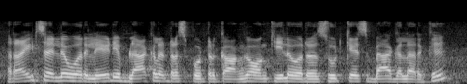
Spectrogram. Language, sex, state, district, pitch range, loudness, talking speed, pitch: Tamil, male, Tamil Nadu, Chennai, 135-150 Hz, -14 LUFS, 165 wpm, 140 Hz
